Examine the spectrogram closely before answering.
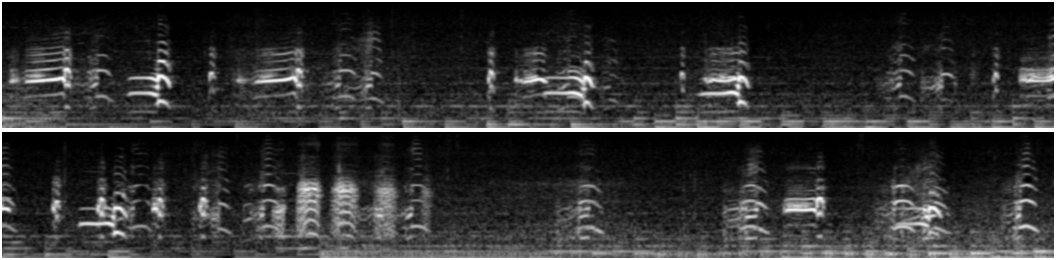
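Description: A flock of Canada geese honking, many short overlapping calls in quick succession.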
